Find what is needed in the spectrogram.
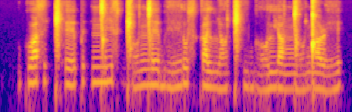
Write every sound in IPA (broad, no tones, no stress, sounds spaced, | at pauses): kʷ ɑ s i̤ ǁʰ e p | ŋ͡ǀ i s ɡ͡ǁ ɔ̤ ŋ͡ǀ e bʱ e̤ ɾ u s k ɑ lʲ ʎ ɑ̤ ǁʰ i̤ bʱ ɔ̤ lʲ j ɑ ŋ͡ǀ ɔ̤ ŋ͡ǃ ɑ ɭ e̤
